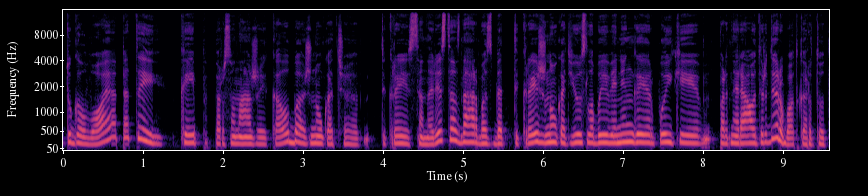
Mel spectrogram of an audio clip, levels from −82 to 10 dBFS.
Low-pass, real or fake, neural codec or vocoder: 14.4 kHz; real; none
